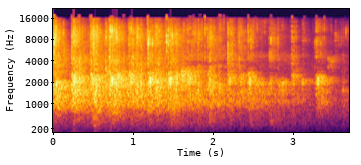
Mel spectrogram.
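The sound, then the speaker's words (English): A crowd at The Science of Doctor Who show applauds as the speaker arrives, before the talk begins, a dense, crackling wash of many hands clapping at once that holds steady for several seconds and eases slightly toward the end. No one speaks. “It's always nice when you get a round of applause before you've actually done anything except showed up.”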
